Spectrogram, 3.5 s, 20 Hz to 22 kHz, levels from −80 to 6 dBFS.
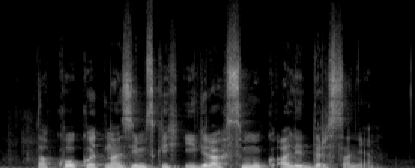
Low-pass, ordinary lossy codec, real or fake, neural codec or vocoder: none; none; real; none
